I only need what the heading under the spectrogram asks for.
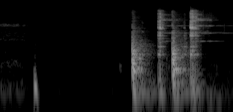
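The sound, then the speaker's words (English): A soft thump, then a quick cluster of about four bright clinks as small shot glasses knock together in a toast, fairly loud, with no talking. “We're doing shots. This is to Carl and Kiso”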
